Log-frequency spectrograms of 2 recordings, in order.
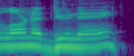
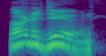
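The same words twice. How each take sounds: First: "Doone" said as "doo-nay", two syllables; "Lorna Doone" with Doone as "doo-nay"; wrong pronunciation. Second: "Doone" said as one syllable "doon"; "Lorna Doone" with Doone rhyming with moon; corrected pronunciation. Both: Real, not acted. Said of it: "I've been pronouncing a lot of these wrong".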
